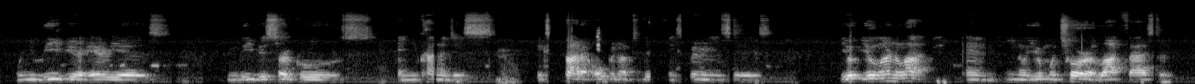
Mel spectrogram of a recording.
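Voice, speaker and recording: Here is a man with an American accent. He talks at a moderate pace. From Brooklyn, New York. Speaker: professional basketball player. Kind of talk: casual interview.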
